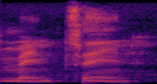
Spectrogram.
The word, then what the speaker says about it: maintain: I hope you remember that when you have bisyllabic words that are verbs, you have to stress the second syllable. Now let's look at the word maintain.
